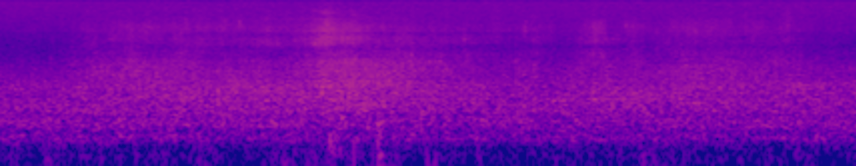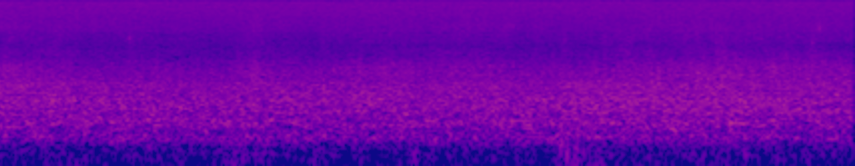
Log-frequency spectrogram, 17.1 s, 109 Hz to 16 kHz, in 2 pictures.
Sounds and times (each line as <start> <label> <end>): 0.0 waves 17.1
